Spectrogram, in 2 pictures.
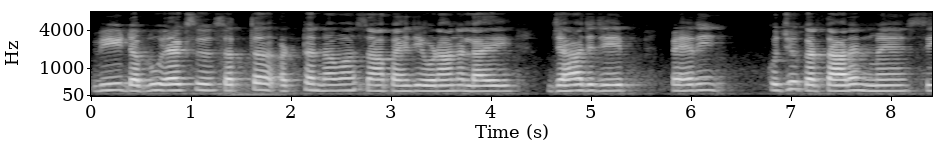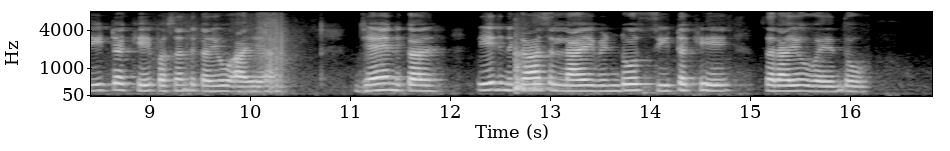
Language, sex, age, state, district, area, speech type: Sindhi, female, 45-60, Uttar Pradesh, Lucknow, urban, read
